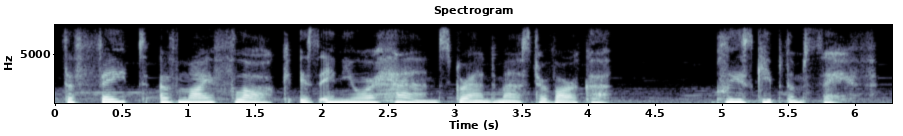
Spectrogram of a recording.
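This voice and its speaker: A woman playing a gentle, grave noblewoman who leads her people in a video game, speaking formally and deliberately. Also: medium pitch, steady tone, close to an everyday voice. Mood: solemn, resolute. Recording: dull game capture with music.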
